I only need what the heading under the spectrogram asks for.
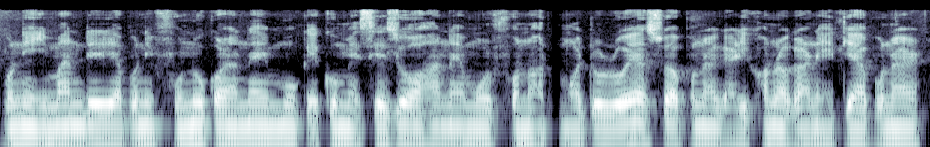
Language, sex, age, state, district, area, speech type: Assamese, male, 30-45, Assam, Dibrugarh, rural, spontaneous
